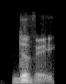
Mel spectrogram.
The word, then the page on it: divvy: British English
